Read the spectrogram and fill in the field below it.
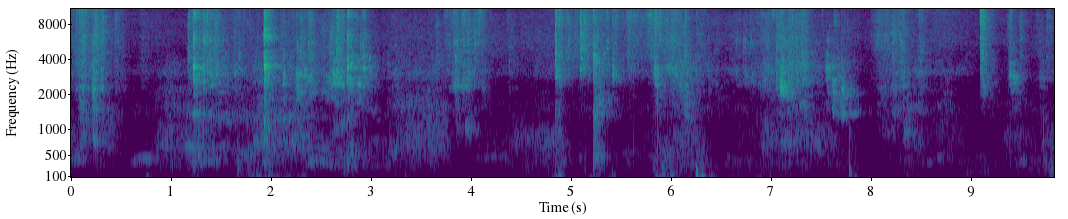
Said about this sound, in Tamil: நம்ம கையில் எடுத்து அரிசியை நல்லா வடிச்சிட்டு தான் போடணும்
